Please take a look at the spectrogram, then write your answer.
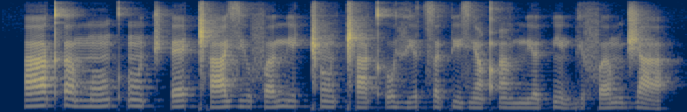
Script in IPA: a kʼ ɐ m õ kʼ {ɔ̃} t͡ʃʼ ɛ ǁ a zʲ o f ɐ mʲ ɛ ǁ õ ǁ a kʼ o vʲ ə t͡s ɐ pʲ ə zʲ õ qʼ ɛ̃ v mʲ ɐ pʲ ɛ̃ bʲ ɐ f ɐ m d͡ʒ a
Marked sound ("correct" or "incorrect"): incorrect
